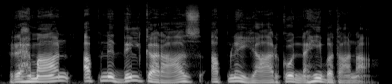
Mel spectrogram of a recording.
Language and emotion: Urdu, neutral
